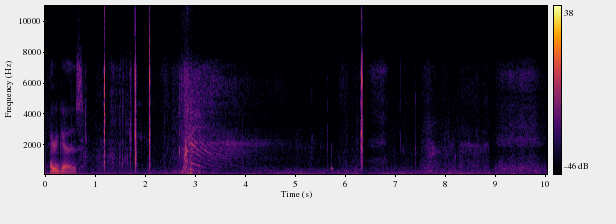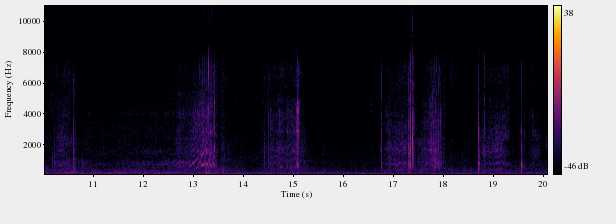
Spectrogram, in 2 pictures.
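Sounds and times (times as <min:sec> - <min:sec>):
low steady rumble: 0:00.0 - 0:20.0
fishing reel whirring: 0:02.6 - 0:04.7, 0:10.2 - 0:13.5, 0:14.4 - 0:15.3, 0:16.7 - 0:18.0, 0:18.7 - 0:20.0.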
